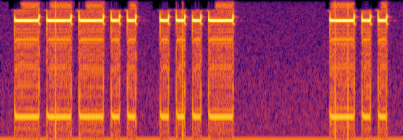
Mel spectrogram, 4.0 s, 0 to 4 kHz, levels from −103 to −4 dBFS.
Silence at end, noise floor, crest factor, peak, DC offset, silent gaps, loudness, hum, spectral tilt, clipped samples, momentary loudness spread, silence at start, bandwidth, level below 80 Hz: 0.15 s; -51 dBFS; 6 dB; 0 dBFS; under 0.1%; none; -2 LUFS; none; -5 dB/octave; 0.2%; 5 LU; 0.15 s; 4 kHz; -44 dBFS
